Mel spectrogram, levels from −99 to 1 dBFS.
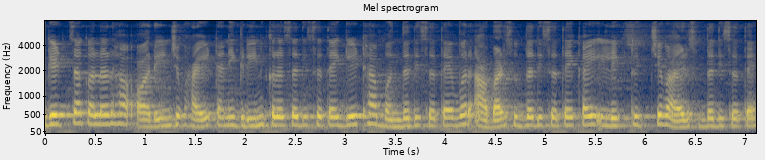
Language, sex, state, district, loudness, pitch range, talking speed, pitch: Marathi, female, Maharashtra, Washim, -18 LUFS, 205-235 Hz, 245 wpm, 220 Hz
